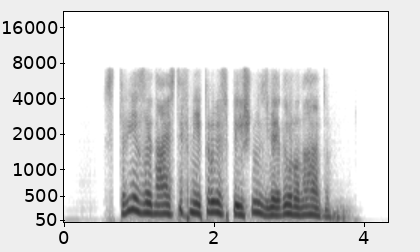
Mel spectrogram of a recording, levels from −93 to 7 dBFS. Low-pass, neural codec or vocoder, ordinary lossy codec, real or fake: 7.2 kHz; codec, 16 kHz, 1 kbps, FreqCodec, smaller model; none; fake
